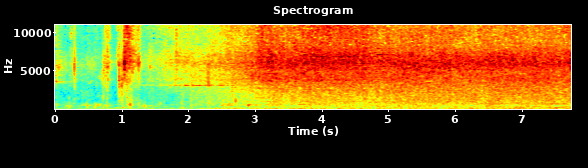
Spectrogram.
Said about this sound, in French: Vous avez raison de parler de la Seine. On va écouter l'eau.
